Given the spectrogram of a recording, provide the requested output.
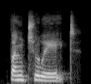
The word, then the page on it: punctuate: Indian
